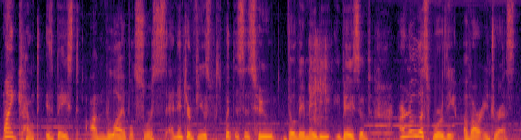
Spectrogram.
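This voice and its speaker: A man's voice: fairly high pitch, expressive, normal speed, mellow, soft background music. A man doing casual game commentary and reading game text aloud, sardonic and free with swearing. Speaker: let's player.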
